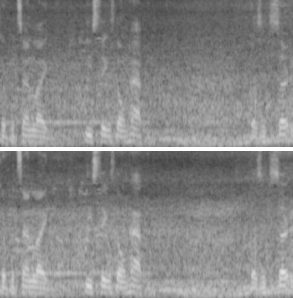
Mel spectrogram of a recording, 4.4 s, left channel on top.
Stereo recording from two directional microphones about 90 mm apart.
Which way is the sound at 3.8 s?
25° left (ahead or behind).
